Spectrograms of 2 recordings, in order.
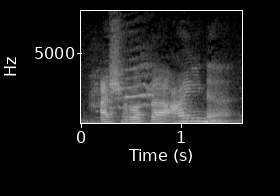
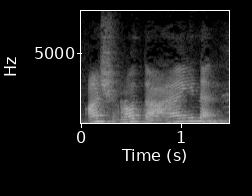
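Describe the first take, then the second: First: The phrase ends with a lengthened final vowel. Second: The phrase ends with a clear final n sound. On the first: The speaker calls it right. "Dibaca asyrota aina" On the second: The speaker calls it wrong. "tidak dibaca tanwin secara jelas"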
